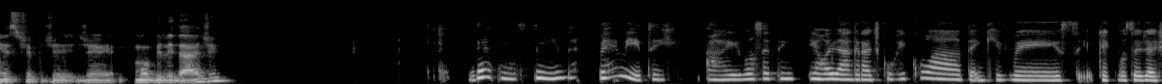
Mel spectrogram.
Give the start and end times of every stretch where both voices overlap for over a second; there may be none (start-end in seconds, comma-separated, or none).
none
